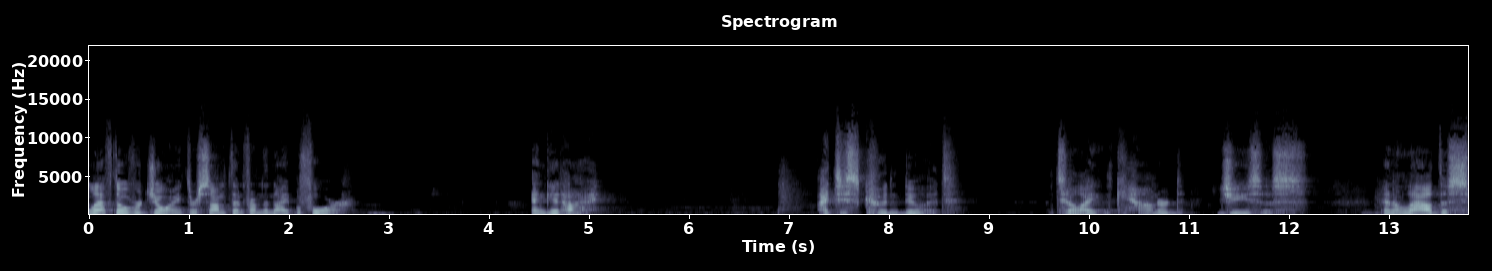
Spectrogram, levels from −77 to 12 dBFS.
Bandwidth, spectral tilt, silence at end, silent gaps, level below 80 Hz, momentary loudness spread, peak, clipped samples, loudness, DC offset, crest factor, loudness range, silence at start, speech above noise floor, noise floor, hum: 13 kHz; -2.5 dB/octave; 0 s; none; -72 dBFS; 16 LU; -4 dBFS; under 0.1%; -27 LUFS; under 0.1%; 24 dB; 6 LU; 0 s; 47 dB; -74 dBFS; none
